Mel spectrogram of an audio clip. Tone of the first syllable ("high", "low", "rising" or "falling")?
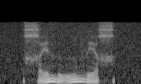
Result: rising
